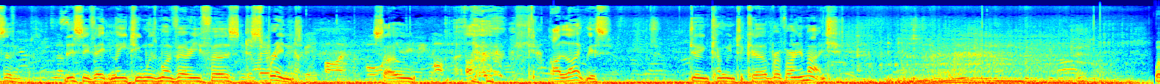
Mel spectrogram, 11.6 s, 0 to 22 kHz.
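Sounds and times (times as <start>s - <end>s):
speech: 0.0s - 6.3s, 6.9s - 9.8s
MG3 car engine revving at an MG Car Club motorsport sprint: 0.0s - 11.5s
laughter: 2.4s - 6.7s.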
